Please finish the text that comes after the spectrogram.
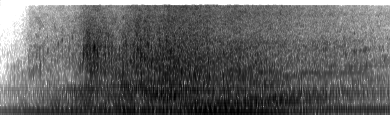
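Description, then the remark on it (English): A Bathawk single-engine, open-cockpit microlight aircraft at Sitara Airfield drones steadily with a buzzing propeller, growing louder as it passes and holding a strong, even engine tone with no voices. “That afternoon, we went to Sitara Airfield to meet a microlite aircraft called a Bathawk. It's an open cockpit machine with a single engine, and it has proved a vital tool in the war against poachers.”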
